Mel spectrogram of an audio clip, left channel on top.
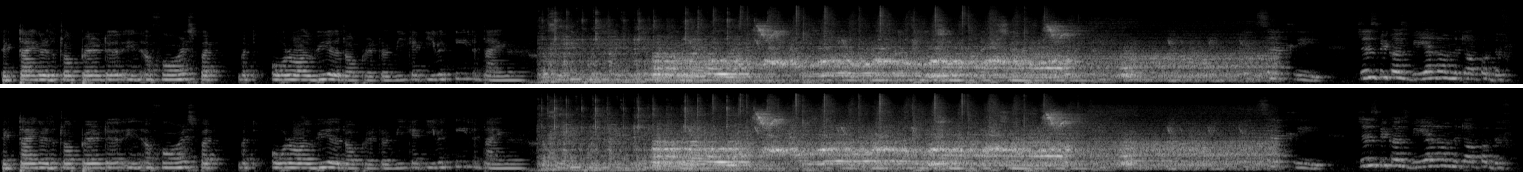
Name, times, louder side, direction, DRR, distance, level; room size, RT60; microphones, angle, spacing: voice 1, 0.0-2.1 2.4-7.8 8.2-11.1, left 1 dB, 5° left, 3 dB, 3.5 m, -32 dB
sound 1, 5.4-11.4, right 1 dB, 60° right, 3.2 m, -27 dB
sound 2, 6.5-12.8, right 1 dB, 85° right, 1.9 m, -25 dB
voice 2, 12.4-13.2 13.6-15.1, left 3 dB, 15° right, -3 dB, 5.0 m, -34 dB
12.5 x 7.7 x 4.7 m, 0.32 s
head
